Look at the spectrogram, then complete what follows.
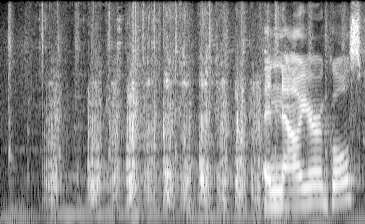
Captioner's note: stick grinding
